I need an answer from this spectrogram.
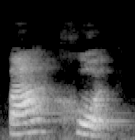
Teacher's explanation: first O is not stressed, so you want to pronounce it like A. Поход. And the last thing, D at the end of the word we pronounce like T in spoken Russian language.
